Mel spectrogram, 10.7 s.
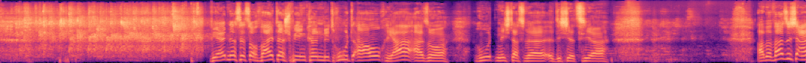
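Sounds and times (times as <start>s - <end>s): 
group applause: 0.0s - 3.0s
speech: 2.8s - 8.6s, 10.1s - 10.7s.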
